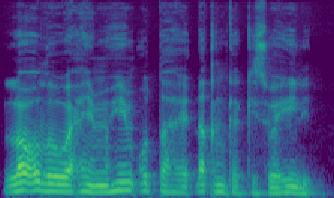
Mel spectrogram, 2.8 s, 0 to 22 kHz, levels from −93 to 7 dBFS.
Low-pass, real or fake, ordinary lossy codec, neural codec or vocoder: none; real; none; none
